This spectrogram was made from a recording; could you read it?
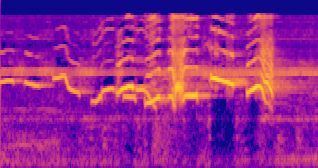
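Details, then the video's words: Oriental magpie-robin, called kacer, in the morning: smoothly sliding whistled phrases and a few harsher bursts, with a steady high-pitched tone running through the background. "PANGGILAN KACER PAGI HARI"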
